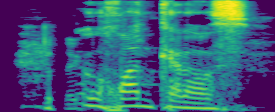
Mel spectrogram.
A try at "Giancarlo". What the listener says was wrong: Ouais, non, Giancarlo. C'est pas Juan, c'est Gian. G-I-A-N.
